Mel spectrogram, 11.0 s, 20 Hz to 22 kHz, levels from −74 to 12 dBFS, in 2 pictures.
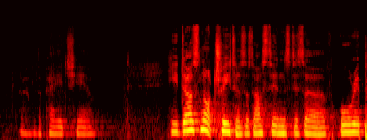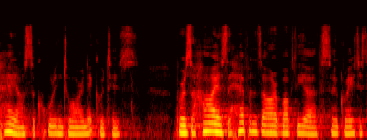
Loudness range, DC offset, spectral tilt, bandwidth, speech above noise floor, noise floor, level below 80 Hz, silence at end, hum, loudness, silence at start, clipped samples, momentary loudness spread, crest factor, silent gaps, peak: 4 LU; under 0.1%; -7 dB/octave; 11.5 kHz; 36 dB; -57 dBFS; -54 dBFS; 0 s; none; -21 LUFS; 0.3 s; under 0.1%; 17 LU; 18 dB; none; -4 dBFS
